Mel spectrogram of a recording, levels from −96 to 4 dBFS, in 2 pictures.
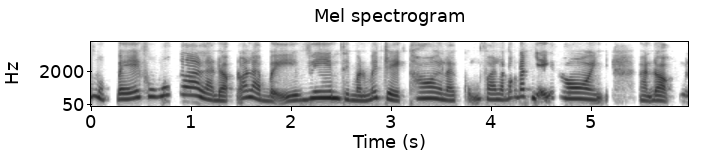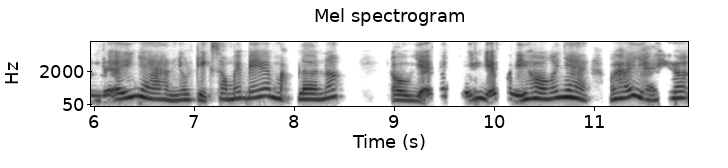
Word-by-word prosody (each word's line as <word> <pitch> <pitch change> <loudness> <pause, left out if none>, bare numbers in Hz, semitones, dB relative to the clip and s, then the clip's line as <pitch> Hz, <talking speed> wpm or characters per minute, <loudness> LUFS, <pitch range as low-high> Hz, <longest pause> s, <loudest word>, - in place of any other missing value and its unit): một 300 -8 -1
bé 235 +5 +1
Phú 325 +2 -3
Quốc 375 +4 -3
á 390 -3 +2
là 230 -8 +1
đợt 175 -2 -1
đó 290 - -2
là 290 -3 +1
bị 175 +2 -2
viêm 275 0 +4
thì 225 - -4
mình 180 -1 -2
mới 270 +5 -1
triệt 210 - +1
thôi 255 -2 0
là 190 -2 -2
cũng 255 - -9
phải 220 -1 -2
là 210 - -3
bất 275 +5 -6
đắc 330 +1 -1
dĩ 270 - +1 0.2
thôi. 250 -3 +1 0.3
Mà 185 - -3
đợt 180 +1 +1
mình 190 -2 -11
để 200 +4 +2
ý 275 +6 +4
nha, 280 -9 +2
hình 210 -4 -3
như 210 +2 -3
triệt 195 -5 +1
xong 230 -2 -4
mấy 250 +3 -1
bé 295 +6 -1
mập 260 -3 -1
lên 230 -1 +3
á, 305 +5 0 0.5
ừ, 200 -1 +1
dễ - - +2
phát 350 - -9 0.2
triển, 265 - 0
dễ - - +5 0.2
phì 380 - +4
hơn 240 -1 +3
á 260 - 0
nha, 295 -7 +6 0.2
mình 230 +4 +1
thấy 325 +6 +4
vậy 200 -2 -3 0.2
á, 275 0 +1
250 Hz, 260 wpm, -20 LUFS, 210-285 Hz, 0.5 s, nha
